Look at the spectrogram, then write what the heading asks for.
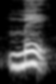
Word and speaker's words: mes: MES is pronounced as may. May means my.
